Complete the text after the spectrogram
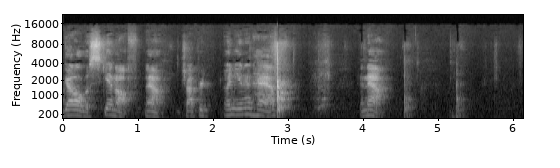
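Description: A knife cuts through an onion and taps a cutting board.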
